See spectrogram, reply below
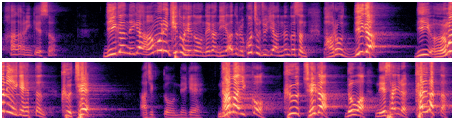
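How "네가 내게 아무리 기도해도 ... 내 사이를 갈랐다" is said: loud, high declamation, building to slow hammered phrases; thundering divine rebuke. Retold or imitated. God telling the deacon his sin divides them, thundering rebuke. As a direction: pronounce judgment as God, shouting each phrase.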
